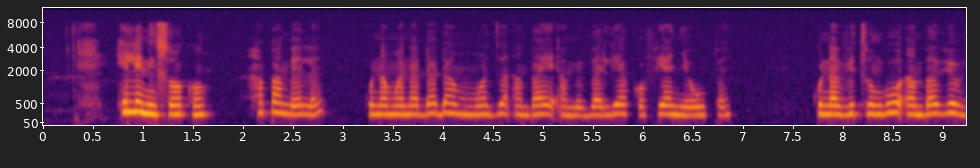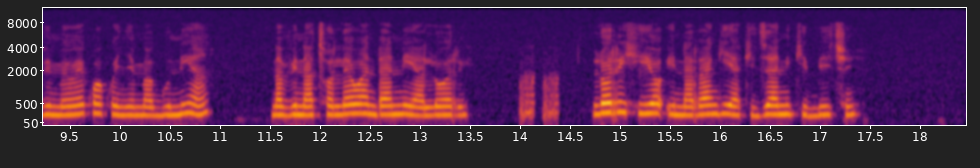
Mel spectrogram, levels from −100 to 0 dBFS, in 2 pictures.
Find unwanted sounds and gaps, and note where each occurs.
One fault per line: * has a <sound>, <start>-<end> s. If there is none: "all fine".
* has a laugh, 14.0-14.4 s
